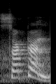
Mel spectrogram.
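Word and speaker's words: subtle: एस यू बीटीए ली लेकिन इसमें बच्चों यह बीच होता है यह साइलेंट होता है और इसका सही प्रनंसीएशन होगा सटल ना कि सब्सक्राइब तो हम इसको क्या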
